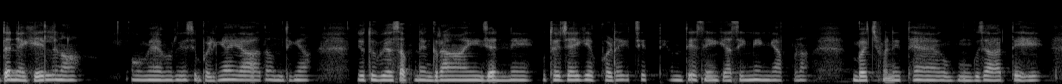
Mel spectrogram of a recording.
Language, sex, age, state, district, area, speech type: Dogri, female, 30-45, Jammu and Kashmir, Udhampur, rural, spontaneous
